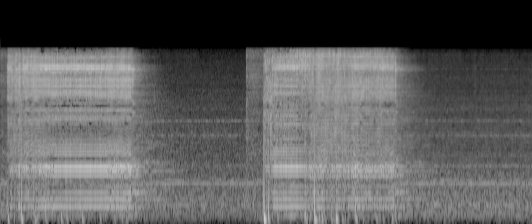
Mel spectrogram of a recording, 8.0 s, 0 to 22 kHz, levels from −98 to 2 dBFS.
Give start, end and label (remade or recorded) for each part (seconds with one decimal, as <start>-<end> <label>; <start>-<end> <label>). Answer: 0.0-0.8 remade; 0.8-1.6 recorded; 1.6-2.1 remade; 2.1-4.6 recorded; 4.6-8.0 remade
